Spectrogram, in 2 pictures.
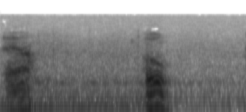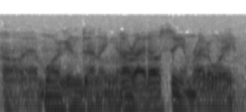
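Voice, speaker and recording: Male, an older racketeer for radio drama; slow, swooping delivery, muffled broadcast. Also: deep voice, lively intonation, gravelly, a little mellow, heavily acted. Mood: smooth, falsely genial. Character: older, unhurried male crime boss. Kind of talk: 1970s radio drama acting. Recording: dull, faintly noisy old radio.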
